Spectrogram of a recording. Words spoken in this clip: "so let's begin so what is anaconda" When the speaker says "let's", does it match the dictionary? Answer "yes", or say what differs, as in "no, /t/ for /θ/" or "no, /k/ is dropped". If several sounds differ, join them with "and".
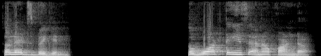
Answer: yes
